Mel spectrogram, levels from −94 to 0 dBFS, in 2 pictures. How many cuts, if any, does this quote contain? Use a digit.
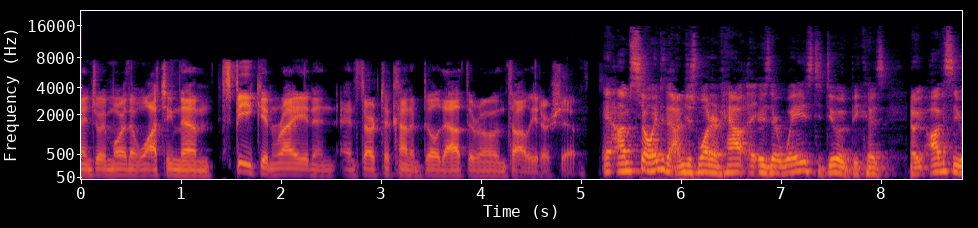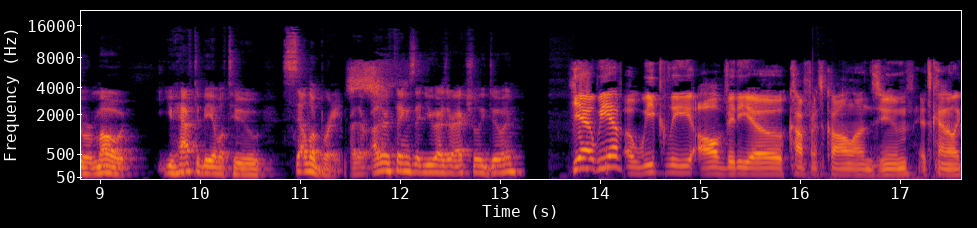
1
